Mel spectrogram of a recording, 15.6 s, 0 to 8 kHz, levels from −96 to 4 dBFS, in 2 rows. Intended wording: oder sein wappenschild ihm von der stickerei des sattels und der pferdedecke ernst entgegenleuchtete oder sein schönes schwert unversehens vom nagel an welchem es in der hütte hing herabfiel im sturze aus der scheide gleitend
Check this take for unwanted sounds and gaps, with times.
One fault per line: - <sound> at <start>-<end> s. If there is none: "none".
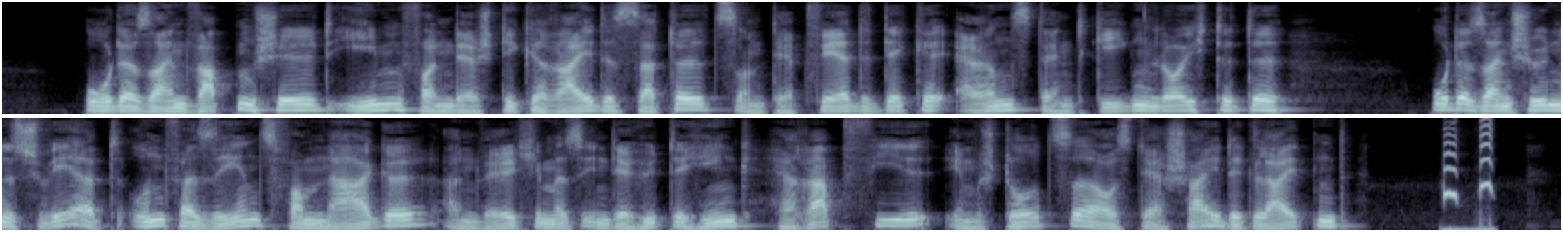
- squeak at 15.0-15.3 s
